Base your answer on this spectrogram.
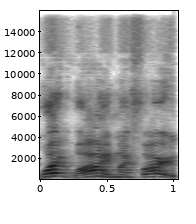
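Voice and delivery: high-pitched imitated protest; mock disbelief. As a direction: protest like a baffled employee. Voices Peter reacting to firing.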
